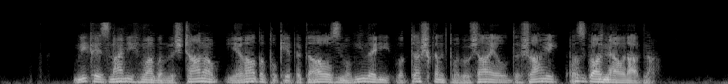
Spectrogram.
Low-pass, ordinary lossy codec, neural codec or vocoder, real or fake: 7.2 kHz; AAC, 24 kbps; codec, 16 kHz, 0.5 kbps, FreqCodec, larger model; fake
